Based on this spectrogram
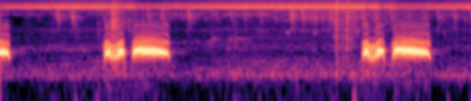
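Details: Spotted dove working as a decoy to draw in other doves: the tail of one coo, then two paired phrases, a quick stuttered note leading into a drawn-out low hoot, with long pauses between them, against a faint high hiss.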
